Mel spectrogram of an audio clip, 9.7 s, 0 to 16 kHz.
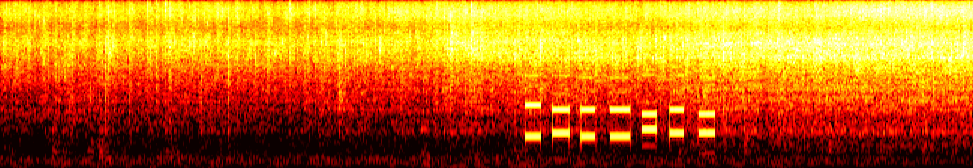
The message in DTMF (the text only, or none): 3522754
